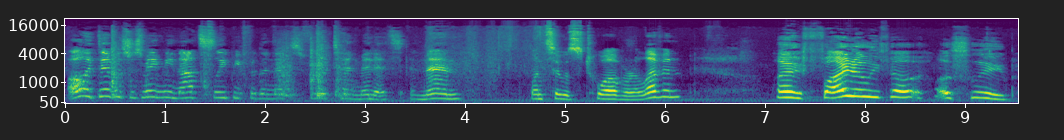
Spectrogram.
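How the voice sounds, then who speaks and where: A woman's voice: a little high, normal speed, darkish tone, a little hiss or hum. A sleepy young woman vlogging casually, rambling with lots of fillers and yawns. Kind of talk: casual vlog talk.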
